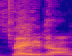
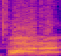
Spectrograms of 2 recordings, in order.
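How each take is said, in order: First: The first vowel sounds like in Vader. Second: The first vowel sounds like in Nevada. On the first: "like in Darth Vader" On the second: "as in Nevada"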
